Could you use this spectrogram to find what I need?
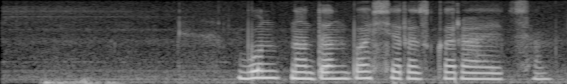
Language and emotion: Russian, neutral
